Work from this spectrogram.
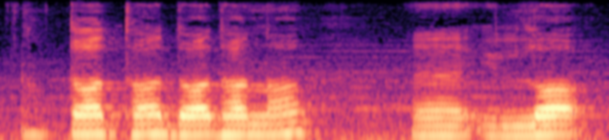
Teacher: ल का उच्चारण स्थान होता है दंत। त, थ, द, ध, न, ल का भी दंत होता है।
